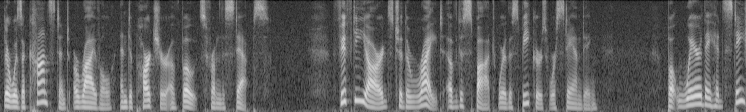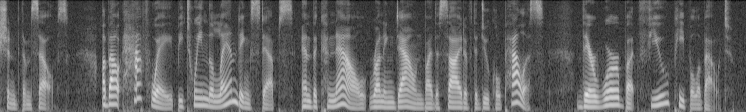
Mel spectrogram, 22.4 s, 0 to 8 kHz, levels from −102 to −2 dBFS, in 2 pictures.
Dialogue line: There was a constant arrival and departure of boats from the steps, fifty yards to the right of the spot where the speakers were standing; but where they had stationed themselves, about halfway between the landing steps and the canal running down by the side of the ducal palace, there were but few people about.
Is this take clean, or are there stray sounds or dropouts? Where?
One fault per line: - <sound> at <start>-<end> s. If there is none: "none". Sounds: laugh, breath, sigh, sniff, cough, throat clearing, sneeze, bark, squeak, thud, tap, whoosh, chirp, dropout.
none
